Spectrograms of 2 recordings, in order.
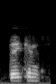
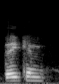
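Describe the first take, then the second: No difference in how they are said.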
